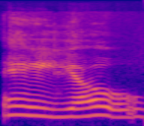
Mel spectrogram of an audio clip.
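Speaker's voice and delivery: super soft, dragged-on, breathy. Trying out a greeting after being asked for it soft and breathy: super soft, dragged-on, breathy. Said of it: "Think super soft and dragged on".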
